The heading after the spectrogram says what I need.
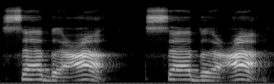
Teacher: سبع، سبع، سین کو سختی سے ادا کریں گے. با حروف قلقلہ میں سے ہے، ڈبل ساؤنڈ آئے گی، عین کو حلق کے درمیان سے ادا کریں گے.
